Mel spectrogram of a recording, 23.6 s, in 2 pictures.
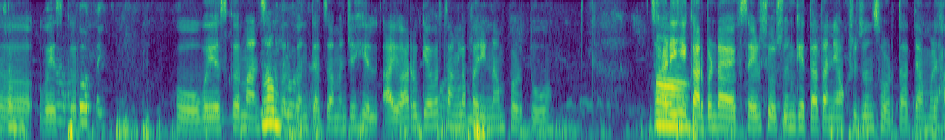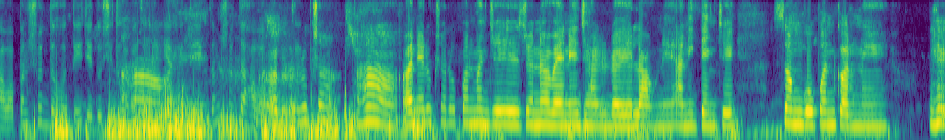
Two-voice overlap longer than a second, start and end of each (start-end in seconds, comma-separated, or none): none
